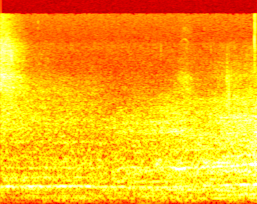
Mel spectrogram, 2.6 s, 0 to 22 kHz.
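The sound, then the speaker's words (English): A Lamborghini Huracan Super Trofeo race car, number 793, running in the GT3 Pro class, drones steadily on a race track, a constant mid-pitched hum over broad rumbling noise, holding even in loudness without a distinct pass-by. “This is the Lamborghini Huracan Super Trofeo running GT3 Pro.”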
